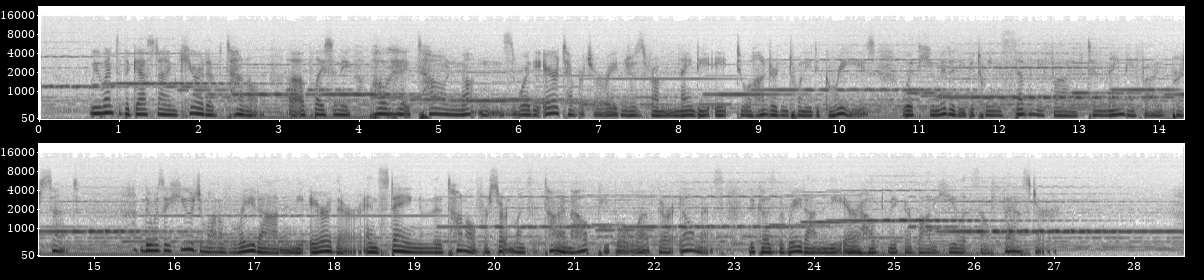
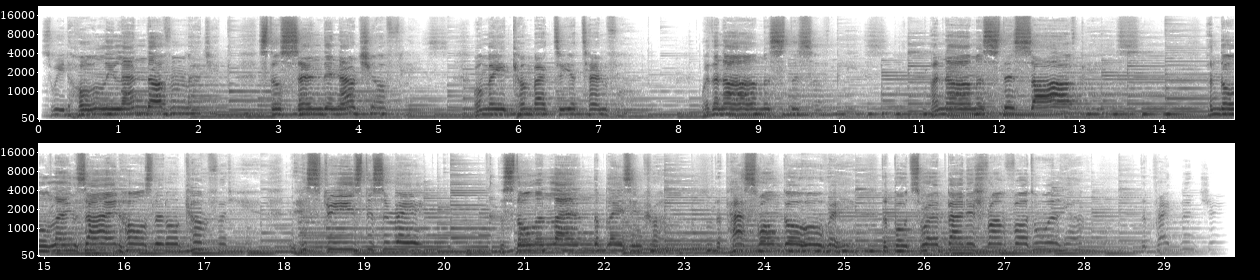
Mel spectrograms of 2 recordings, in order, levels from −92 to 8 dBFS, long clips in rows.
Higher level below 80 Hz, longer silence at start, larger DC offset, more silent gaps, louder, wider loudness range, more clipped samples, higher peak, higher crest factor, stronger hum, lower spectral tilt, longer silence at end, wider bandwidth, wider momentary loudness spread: about the same, -36 dBFS vs -40 dBFS; about the same, 0 s vs 0.05 s; neither; neither; about the same, -16 LUFS vs -18 LUFS; about the same, 4 LU vs 4 LU; neither; about the same, 0 dBFS vs 0 dBFS; about the same, 16 dB vs 18 dB; neither; first, -9.5 dB/octave vs -5 dB/octave; second, 0 s vs 0.55 s; second, 6.6 kHz vs 15.5 kHz; about the same, 11 LU vs 13 LU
